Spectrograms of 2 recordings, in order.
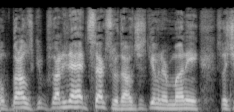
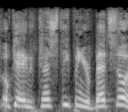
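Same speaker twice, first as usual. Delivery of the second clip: put-on Chilean accent; 6 semitones higher than usual. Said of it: "he goes".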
